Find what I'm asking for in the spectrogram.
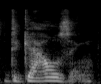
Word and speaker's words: degaussing: whereas if they hadn't done this degaussing, which rhymes with delousing deliberately, then, you know, how many dozens of ships would have been sunk?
